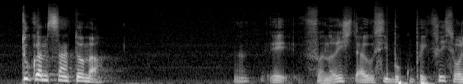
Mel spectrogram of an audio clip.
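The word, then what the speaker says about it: von Wright: Le philosophe finlandais, alors je le prononce comme, je ne sais pas si notre collègue finlandaise est dans la salle, mais Georg von Richt, ça s'écrit von Reit, si on le prononce à l'anglaise, qui est le successeur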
